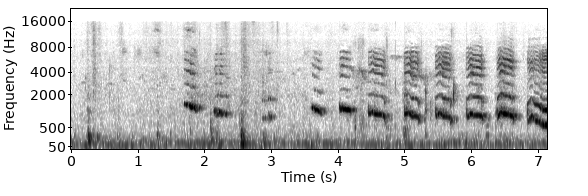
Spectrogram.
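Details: Maremma Sheepdog puppies whimpering and whining; short, high, downward-sliding whines come slowly at first, then quickly in a steady run about twice a second, over a low background hum.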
